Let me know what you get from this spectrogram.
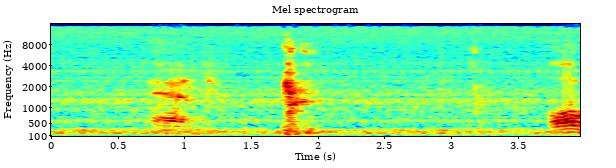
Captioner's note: cough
